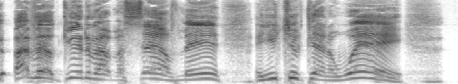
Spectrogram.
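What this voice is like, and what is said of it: Put-on redneck voice. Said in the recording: “I do this redneck voice when I feel bad about myself”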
